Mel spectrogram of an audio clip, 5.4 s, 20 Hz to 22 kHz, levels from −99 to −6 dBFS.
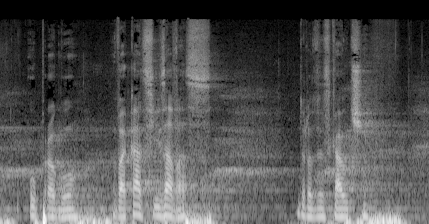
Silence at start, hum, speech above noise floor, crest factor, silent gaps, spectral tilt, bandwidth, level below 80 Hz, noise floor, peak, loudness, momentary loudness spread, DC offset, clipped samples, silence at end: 0 s; none; 25 dB; 22 dB; none; -5.5 dB/octave; 16.5 kHz; -26 dBFS; -47 dBFS; -2 dBFS; -25 LUFS; 16 LU; under 0.1%; under 0.1%; 0 s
